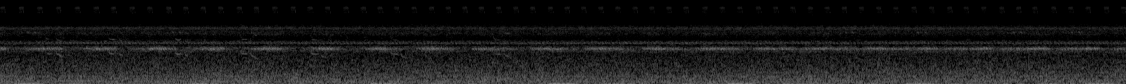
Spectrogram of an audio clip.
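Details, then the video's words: Chirping crickets on an evening outdoors by a deck with a chihuahua puppy lying there: bright pulsed trills in clustered bursts every couple of seconds, a high continuous buzz and low hum beneath. "Cricket Sounds"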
